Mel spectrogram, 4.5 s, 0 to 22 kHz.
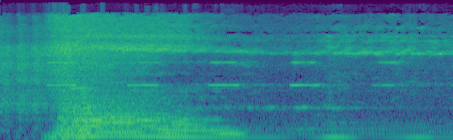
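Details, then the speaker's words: BMW E46 M3 that sat 10–11 years, at start-up before repair: the engine flares then settles to idle with a thin high squeal over it. Accessory belt squeal from a rusted alternator pulley. "So let's go ahead, start it up. I'm going to show you what it sounds like right now, which is absolutely terrible."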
